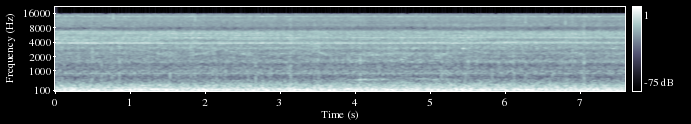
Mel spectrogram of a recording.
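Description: A fire truck engine rumbles steadily nearby.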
